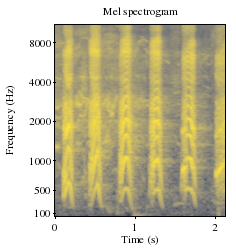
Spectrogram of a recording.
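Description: A woman laughing heartily in a run of about five high-pitched 'ha' bursts, a little under three a second, each rising and falling in pitch.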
